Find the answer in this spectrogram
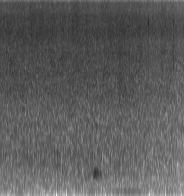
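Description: Heavy rain falling steadily on trees and paving, an even hiss, with one brief sharp tap a little over a second in.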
